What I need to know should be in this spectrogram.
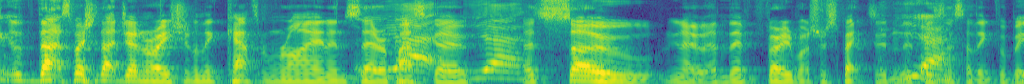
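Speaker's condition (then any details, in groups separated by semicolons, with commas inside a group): No condition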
